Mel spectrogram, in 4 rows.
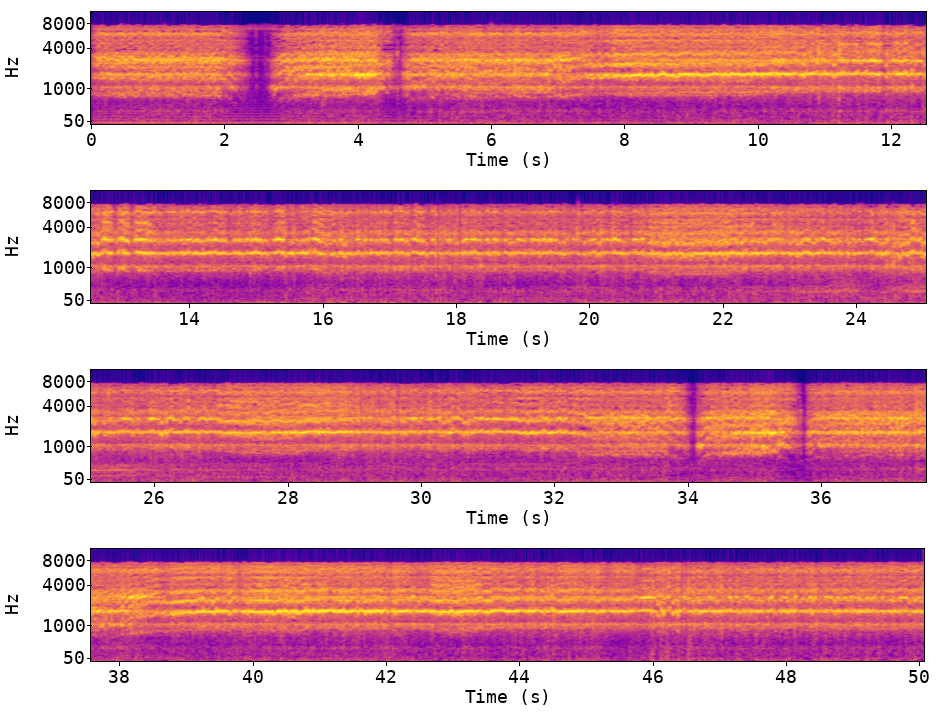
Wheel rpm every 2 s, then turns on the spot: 210, 140, 160, 200, 210, 230, 240, 230, 230, 240, 230, 230, 230, 220, 230, 230, 200, 130, 170, 210, 220, 220, 230, 240, 230.
none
